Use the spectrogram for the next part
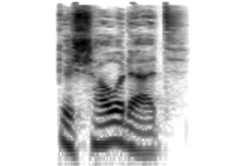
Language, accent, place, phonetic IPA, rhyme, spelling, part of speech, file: German, Germany, Berlin, [ɡəˈʃaʊ̯dɐt], -aʊ̯dɐt, geschaudert, verb, De-geschaudert.ogg
- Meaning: past participle of schaudern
